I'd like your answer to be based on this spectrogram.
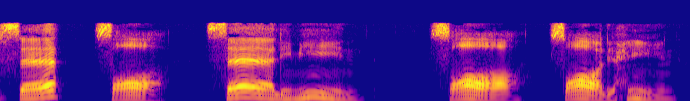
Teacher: پس اصلا ما جلوی دهان، تو مخرج سین، تو لبها ما صاد درست نمی کنیم، بلکه سین رو در جلوی دهان میگیم، صدای پرحجم از تو حلق اضافه میکنیم میشه صاد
